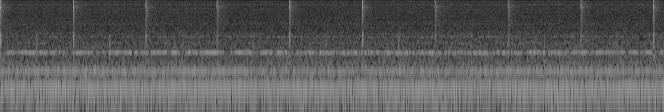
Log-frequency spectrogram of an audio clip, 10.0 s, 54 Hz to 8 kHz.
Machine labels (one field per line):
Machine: valve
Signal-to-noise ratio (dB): -6 dB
